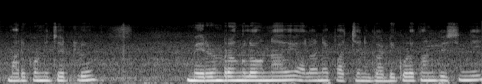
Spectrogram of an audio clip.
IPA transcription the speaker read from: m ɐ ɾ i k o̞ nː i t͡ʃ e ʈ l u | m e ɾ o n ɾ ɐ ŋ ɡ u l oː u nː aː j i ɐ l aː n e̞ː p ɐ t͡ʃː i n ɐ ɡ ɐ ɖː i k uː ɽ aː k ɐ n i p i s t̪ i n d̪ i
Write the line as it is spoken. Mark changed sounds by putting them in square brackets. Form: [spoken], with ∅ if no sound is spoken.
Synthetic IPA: m ɐ ɾ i k o̞ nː i t͡ʃ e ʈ l u | m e ɾ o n ɾ ɐ ŋ ɡ u l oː u nː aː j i ɐ l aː n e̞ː p ɐ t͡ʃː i n ɐ ɡ ɐ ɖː i k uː ɽ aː k ɐ n i p i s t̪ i n d̪ i

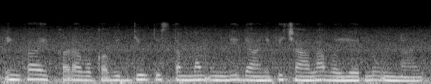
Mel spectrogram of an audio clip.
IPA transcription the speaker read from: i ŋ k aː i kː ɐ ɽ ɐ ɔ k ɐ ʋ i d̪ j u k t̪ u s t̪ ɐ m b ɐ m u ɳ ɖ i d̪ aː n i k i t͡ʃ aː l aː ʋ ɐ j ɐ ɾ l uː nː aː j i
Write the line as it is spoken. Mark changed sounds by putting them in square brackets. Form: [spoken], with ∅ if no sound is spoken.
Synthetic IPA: i ŋ k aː i kː ɐ ɽ ɐ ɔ k ɐ ʋ i d̪ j u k t̪ u s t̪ ɐ m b ɐ m u ɳ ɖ i d̪ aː n i k i t͡ʃ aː l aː ʋ ɐ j ɐ ɾ l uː nː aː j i

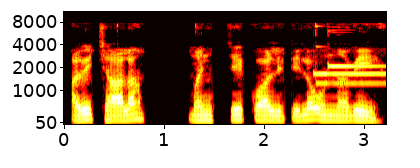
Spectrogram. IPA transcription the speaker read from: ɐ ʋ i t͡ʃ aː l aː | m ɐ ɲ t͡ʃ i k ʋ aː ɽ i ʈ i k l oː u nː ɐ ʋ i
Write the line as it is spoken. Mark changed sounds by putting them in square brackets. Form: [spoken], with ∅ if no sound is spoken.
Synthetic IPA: ɐ ʋ i t͡ʃ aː l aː | m ɐ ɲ t͡ʃ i k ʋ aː [l] i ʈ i [∅] l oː u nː ɐ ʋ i

